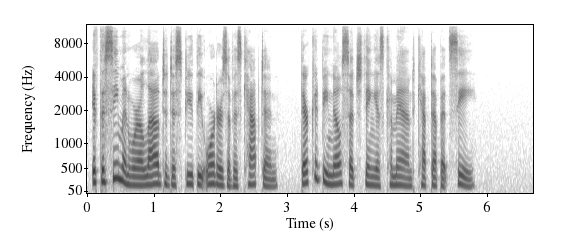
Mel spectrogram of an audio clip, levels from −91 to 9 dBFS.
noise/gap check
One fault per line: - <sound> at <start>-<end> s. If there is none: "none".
none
